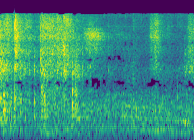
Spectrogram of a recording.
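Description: A paper instruction sheet rustling and crinkling as it is handled and unfolded, in irregular short crackles.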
